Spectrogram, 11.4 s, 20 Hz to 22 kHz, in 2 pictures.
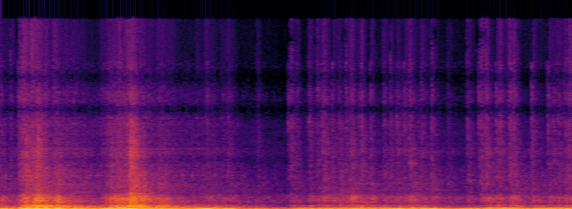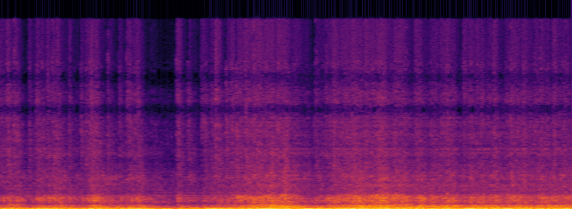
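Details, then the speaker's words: F-body street car V8 just fitted with Texas Speed Magic Stick 4 camshaft, air cleaner off, first start: deep choppy loping rumble as it's blipped and revved; sounds healthy and much different than before. "It sounds killer. I think I'm more impressed with the fact that it started up and ran, but it does sound a little choppy."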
